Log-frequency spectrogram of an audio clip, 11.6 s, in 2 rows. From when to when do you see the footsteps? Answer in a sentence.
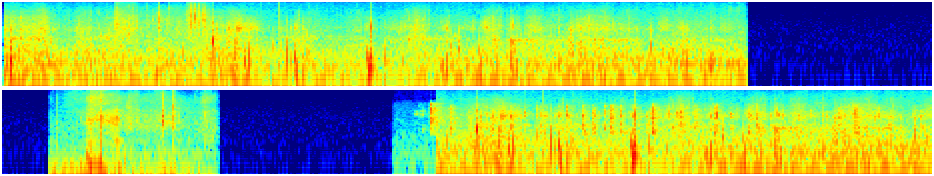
The footsteps can be heard from 0.0 to 4.7 s and from 8.5 to 11.5 s.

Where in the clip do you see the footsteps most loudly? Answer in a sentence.
The loudest moment of the footsteps is at 9 seconds.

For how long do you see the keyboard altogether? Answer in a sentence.
You can hear the keyboard for 3 seconds altogether.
